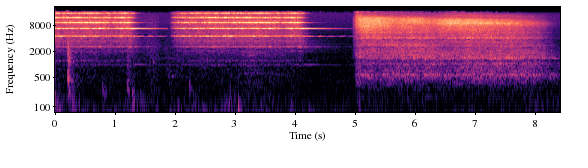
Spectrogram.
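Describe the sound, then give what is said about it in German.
A theatre bell sounds the third signal before a performance: a high, continuous electric ringing in long bursts broken by a few short pauses, fairly faint throughout. “Das war das dritte Klingelzeichen.”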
